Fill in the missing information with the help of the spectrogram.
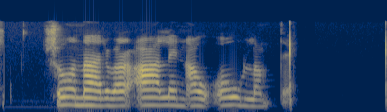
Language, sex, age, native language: Icelandic, female, 11, Icelandic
